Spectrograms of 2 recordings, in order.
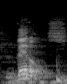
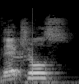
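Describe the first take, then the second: First: It is said like 'vittles', without a 'k' sound. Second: It is said as spelled, with a 'k' sound. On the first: The speaker calls it right. "it's victuals, okay? Victuals is how you pronounce that" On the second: The speaker calls it wrong. "that word that looks like victuals"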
